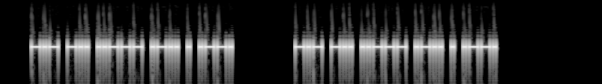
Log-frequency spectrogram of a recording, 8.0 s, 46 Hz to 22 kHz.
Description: Morse code, heard as a keyed tone, about 30 wpm, 700 Hz. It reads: KD2LEP KD2LEP
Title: USA Call Signs - 6 Characters - Repeated 3x - 30wpm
